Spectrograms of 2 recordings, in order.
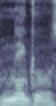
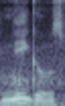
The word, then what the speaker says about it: Negus: The Negus, really we pronounce as Negus, some say Negus, but the Negus, right?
